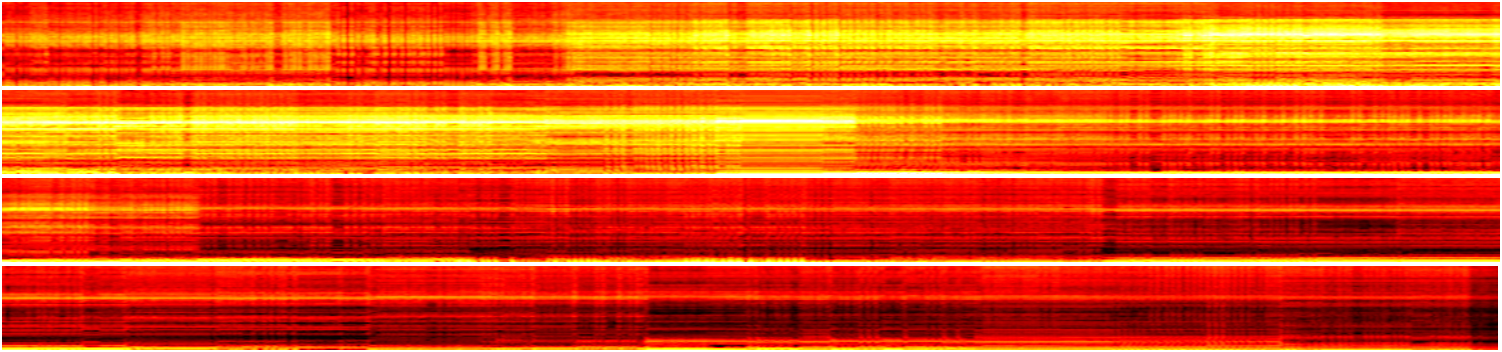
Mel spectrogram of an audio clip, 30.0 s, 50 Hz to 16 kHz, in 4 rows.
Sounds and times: internal data traffic on inside of a computer 0:00.0 - 0:29.1

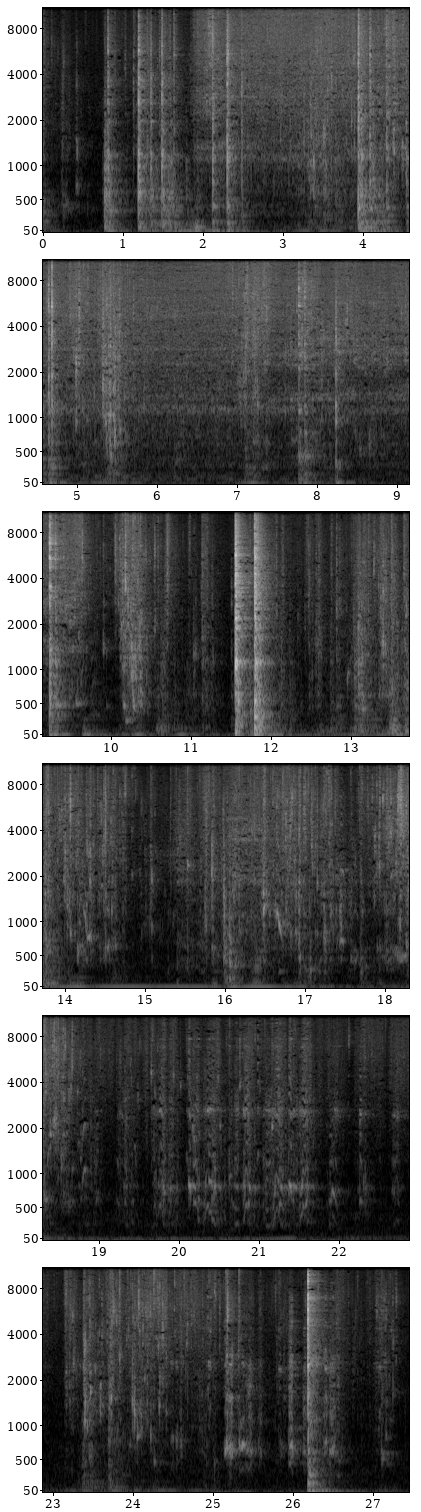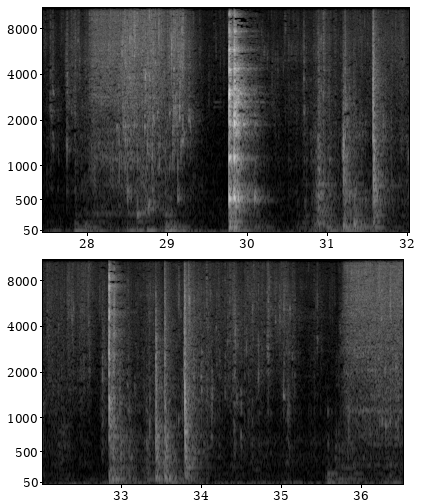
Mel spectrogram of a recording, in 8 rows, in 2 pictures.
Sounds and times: dishes 0:00.8 - 0:02.6
dishes 0:09.2 - 0:09.8
dishes 0:24.9 - 0:26.7
dishes 0:29.8 - 0:30.4

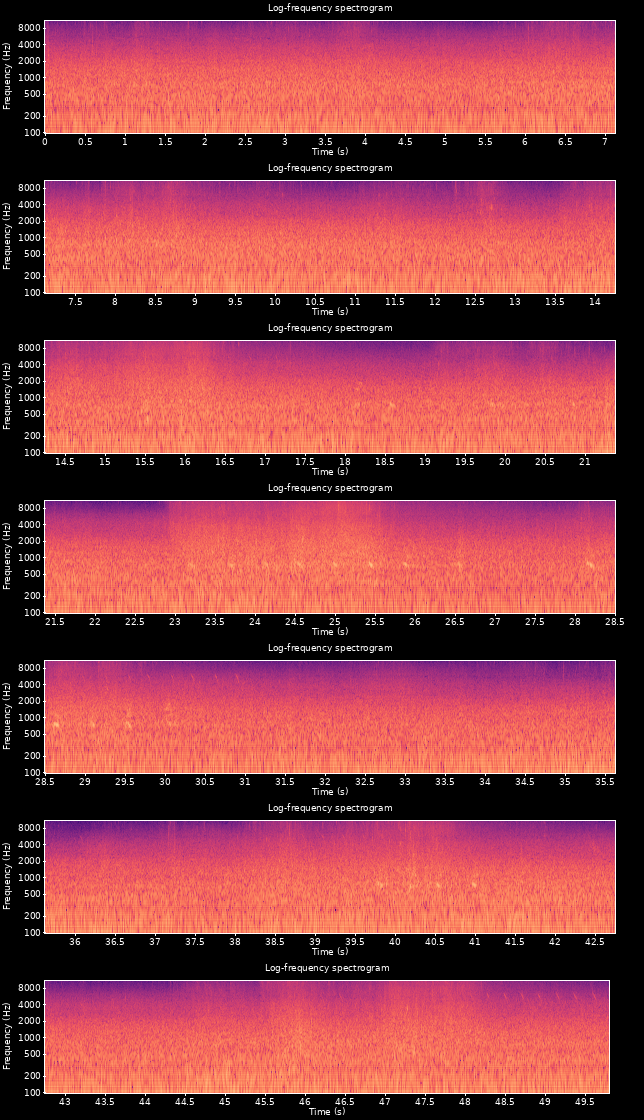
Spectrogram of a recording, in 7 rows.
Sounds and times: waves 0:00.0 - 0:49.8

